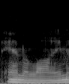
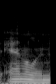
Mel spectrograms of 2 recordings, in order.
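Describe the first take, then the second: First: The last syllable has a long 'een' sound. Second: The last syllable has a short 'in' sound. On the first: The speaker calls it wrong. "not aniline" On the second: The speaker calls it right. "this is pronounced aniline"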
